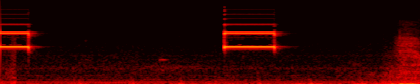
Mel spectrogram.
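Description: A The-Voice Modularm kitchen alarm in test mode gives two loud, shrill electronic beeps, each about half a second long and nearly two seconds apart, with quiet room tone between them.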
